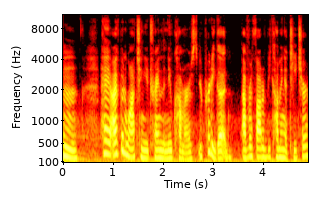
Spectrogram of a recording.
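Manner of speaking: ordinary delivery, nothing marked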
